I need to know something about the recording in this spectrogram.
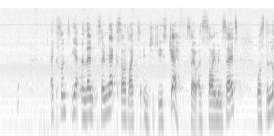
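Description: A woman speaks with animation through a microphone in a hall.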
